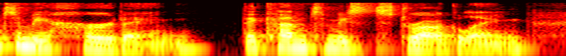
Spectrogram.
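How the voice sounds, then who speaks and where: A woman talks in a plain, everyday voice at medium pitch. Her pace is fairly slow, with ordinary pitch variation. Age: 60s. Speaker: psychotherapist. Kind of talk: interview.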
